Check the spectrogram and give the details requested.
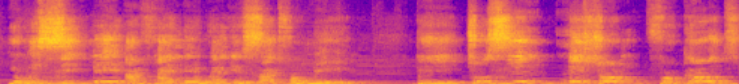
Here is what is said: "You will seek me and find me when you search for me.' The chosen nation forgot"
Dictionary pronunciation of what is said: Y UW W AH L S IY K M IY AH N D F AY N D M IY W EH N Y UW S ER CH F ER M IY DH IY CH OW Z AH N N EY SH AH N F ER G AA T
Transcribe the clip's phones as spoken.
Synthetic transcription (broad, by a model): Y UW W AH L S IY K M IY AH N F AY N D M IY W EH N Y UW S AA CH F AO M IY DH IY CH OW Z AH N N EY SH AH N F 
